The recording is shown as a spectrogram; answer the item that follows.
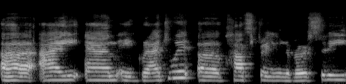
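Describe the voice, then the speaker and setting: In a Spanish accent, a woman speaks at a medium pitch. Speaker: prosecutor. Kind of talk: presentation.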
